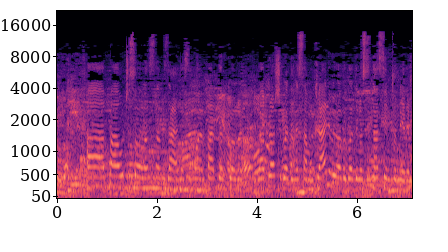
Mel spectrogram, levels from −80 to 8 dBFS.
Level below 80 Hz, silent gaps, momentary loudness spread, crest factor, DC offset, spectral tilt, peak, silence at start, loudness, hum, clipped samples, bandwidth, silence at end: -34 dBFS; none; 2 LU; 14 dB; under 0.1%; -5.5 dB/octave; -2 dBFS; 0 s; -16 LUFS; none; under 0.1%; 14 kHz; 0 s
